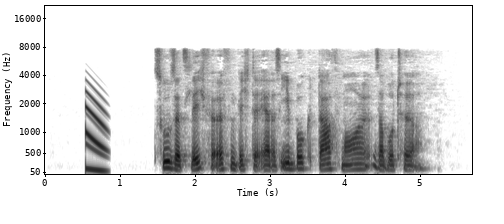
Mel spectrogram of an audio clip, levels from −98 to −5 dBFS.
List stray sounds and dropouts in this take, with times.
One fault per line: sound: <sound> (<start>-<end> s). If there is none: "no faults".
sound: chirp (0.5-0.9 s)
